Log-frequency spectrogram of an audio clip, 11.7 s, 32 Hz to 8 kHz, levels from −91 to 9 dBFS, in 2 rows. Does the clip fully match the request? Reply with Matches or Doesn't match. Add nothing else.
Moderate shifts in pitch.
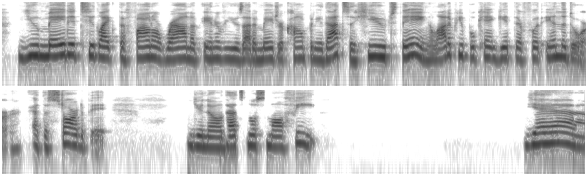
Matches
